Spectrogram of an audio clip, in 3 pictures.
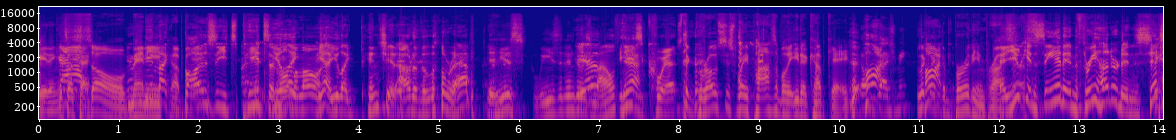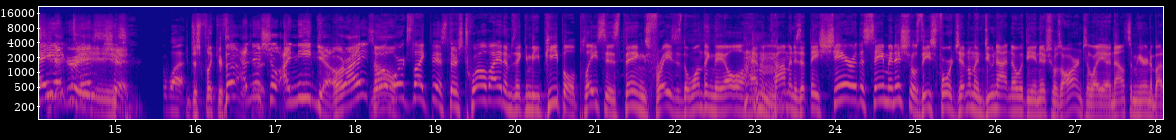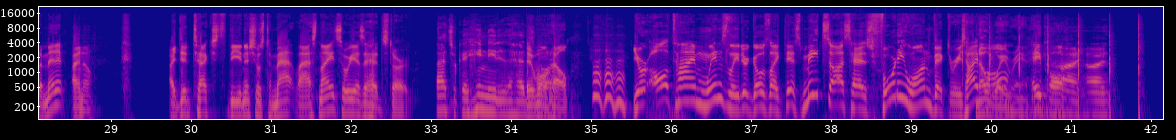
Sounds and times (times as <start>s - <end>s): Speech: 0.0s - 28.8s, 35.6s - 41.5s.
